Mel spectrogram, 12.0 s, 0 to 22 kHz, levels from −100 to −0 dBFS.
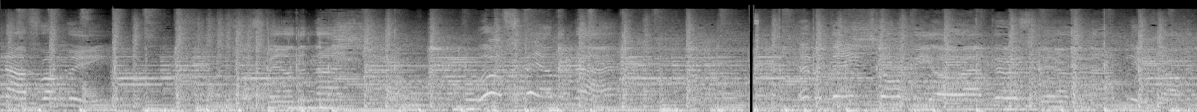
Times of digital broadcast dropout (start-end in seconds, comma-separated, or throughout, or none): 7.49-7.58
